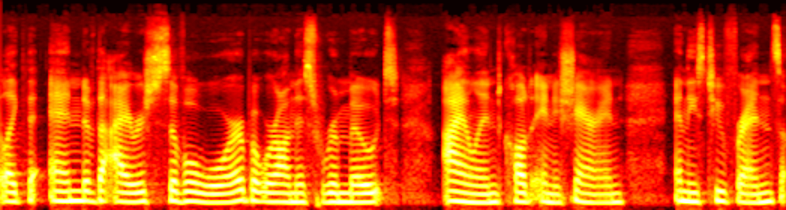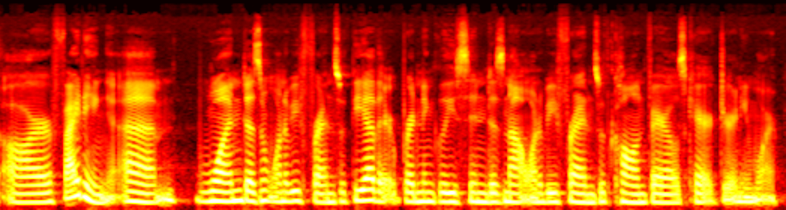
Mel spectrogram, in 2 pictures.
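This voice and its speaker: A woman's voice: on the low side, a little mellow, clear, resonant tone. A woman hosting a casual movie review podcast, chatty and self-deprecating, with lots of fillers. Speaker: podcast host.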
